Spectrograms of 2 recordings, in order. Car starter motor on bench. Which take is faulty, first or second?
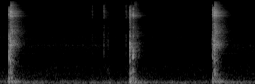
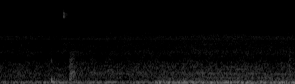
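first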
